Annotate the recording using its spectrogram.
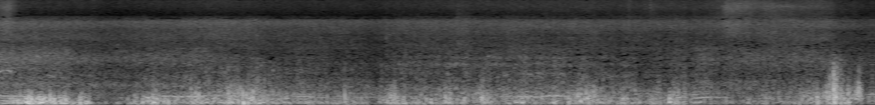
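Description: Wind buffeting the phone's microphone: a gusty, uneven low rumble, strongest in the first second.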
